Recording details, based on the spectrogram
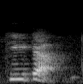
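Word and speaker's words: theta: थीटा, इसको pronounce कैसे करते हैं?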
